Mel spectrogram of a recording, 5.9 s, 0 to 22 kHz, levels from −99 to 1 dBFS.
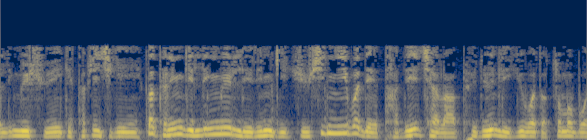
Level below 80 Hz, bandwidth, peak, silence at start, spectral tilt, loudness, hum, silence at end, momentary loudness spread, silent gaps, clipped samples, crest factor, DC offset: -44 dBFS; 6 kHz; -2 dBFS; 0 s; -6.5 dB/octave; -19 LUFS; none; 0 s; 6 LU; none; under 0.1%; 16 dB; under 0.1%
